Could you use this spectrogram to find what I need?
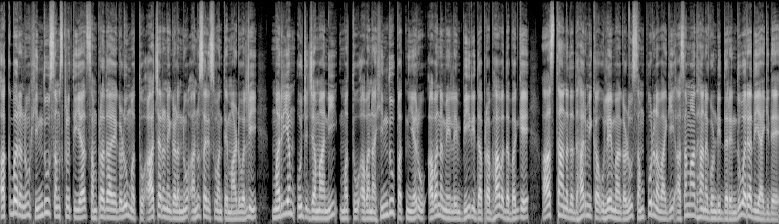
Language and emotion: Kannada, neutral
